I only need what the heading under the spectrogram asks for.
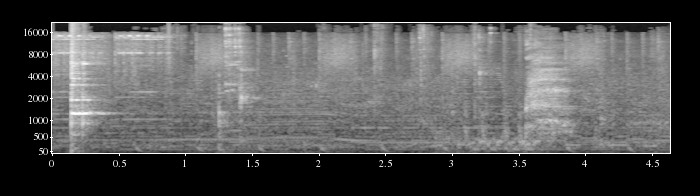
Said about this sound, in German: ich würde sagen, simultanes Öffnen dieses, was hast du hier denn bereitgestellt? Ein, ein Mönchshof Naturradler. Naturradler. Ja, das ist ja gut. Also dann, 1, 2, 3, hops. Ach, nicht naja. ganz synchron, aber.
